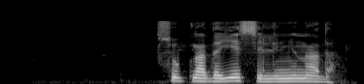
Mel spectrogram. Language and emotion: Russian, neutral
